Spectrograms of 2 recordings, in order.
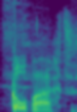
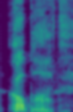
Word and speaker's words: Colpaert: It's Colpaert. Colpaert.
